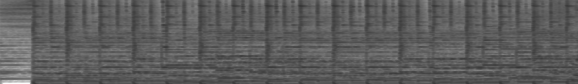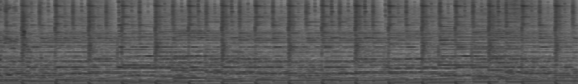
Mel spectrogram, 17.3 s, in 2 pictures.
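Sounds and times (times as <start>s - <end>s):
indie folk music: 0.0s - 17.3s.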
